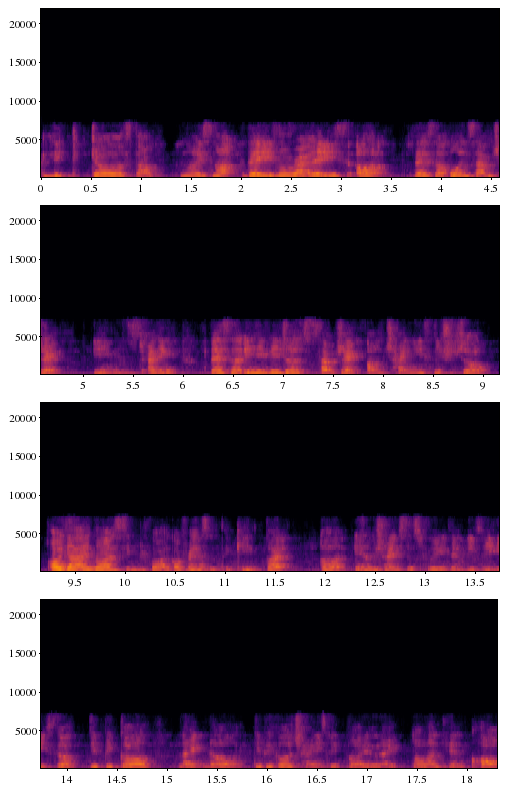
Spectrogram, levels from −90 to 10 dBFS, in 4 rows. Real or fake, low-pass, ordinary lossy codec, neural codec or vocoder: fake; 7.2 kHz; none; codec, 16 kHz, 4.8 kbps, FACodec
